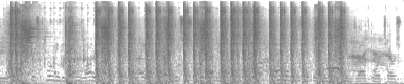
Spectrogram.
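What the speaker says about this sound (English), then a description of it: "You with your automatic weapon, you need to calm down." Automatic weapon fire in Vampire the Masquerade Bloodlines rattles in loud rapid bursts, dense staccato shots repeating almost continuously with brief pauses between volleys.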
